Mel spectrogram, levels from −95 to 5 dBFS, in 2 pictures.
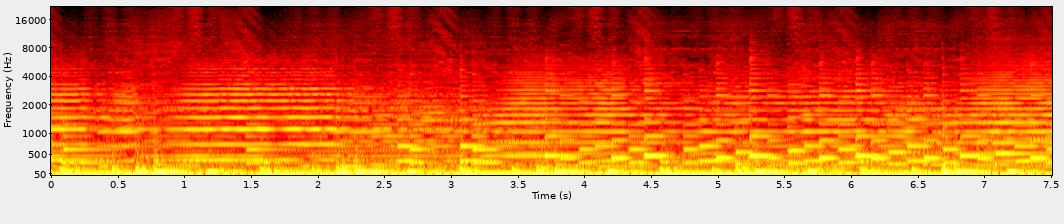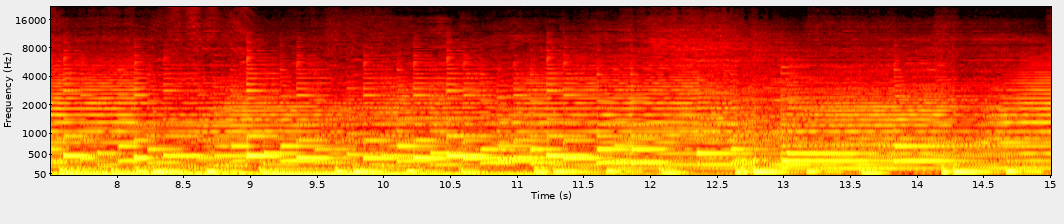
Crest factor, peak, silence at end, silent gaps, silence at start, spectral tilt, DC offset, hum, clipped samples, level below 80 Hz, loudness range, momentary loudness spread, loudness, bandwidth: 12 dB; -2 dBFS; 0 s; none; 0 s; -7.5 dB/octave; under 0.1%; none; under 0.1%; -18 dBFS; 1 LU; 3 LU; -16 LUFS; 9.8 kHz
